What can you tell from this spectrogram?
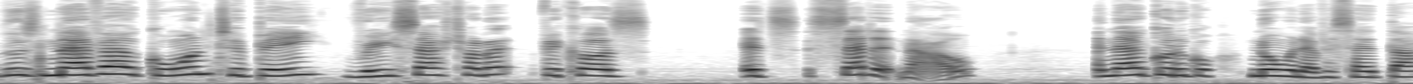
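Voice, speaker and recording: A woman with a high voice speaks with fairly even intonation. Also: moderate pace. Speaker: podcast co-host, student. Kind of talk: casual banter chat.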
